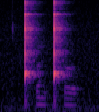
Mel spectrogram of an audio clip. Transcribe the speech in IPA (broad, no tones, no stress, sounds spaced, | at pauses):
ǃʰ ə n ǃʰ ə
